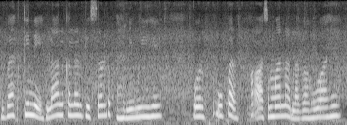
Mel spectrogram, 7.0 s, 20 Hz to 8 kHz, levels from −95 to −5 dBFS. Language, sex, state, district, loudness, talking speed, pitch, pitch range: Hindi, female, Uttar Pradesh, Saharanpur, -17 LUFS, 140 wpm, 235 Hz, 210-245 Hz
